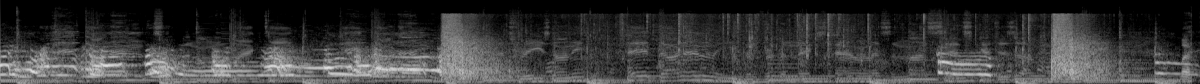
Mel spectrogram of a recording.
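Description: Hounds baying and howling at a treed mountain lion over a country song. About four seconds in comes a sudden loud crack with a long fading tail: a .30-30 lever-action rifle shot. More baying follows, then another sharp crack near the end.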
